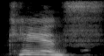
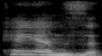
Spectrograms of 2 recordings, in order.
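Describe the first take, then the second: First: The final sound is a hissing s. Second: The final sound is a buzzing z. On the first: The speaker calls it wrong. "what if we did a normal S sound and said cans?" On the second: The speaker calls it right. "So let's do the Z sound"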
